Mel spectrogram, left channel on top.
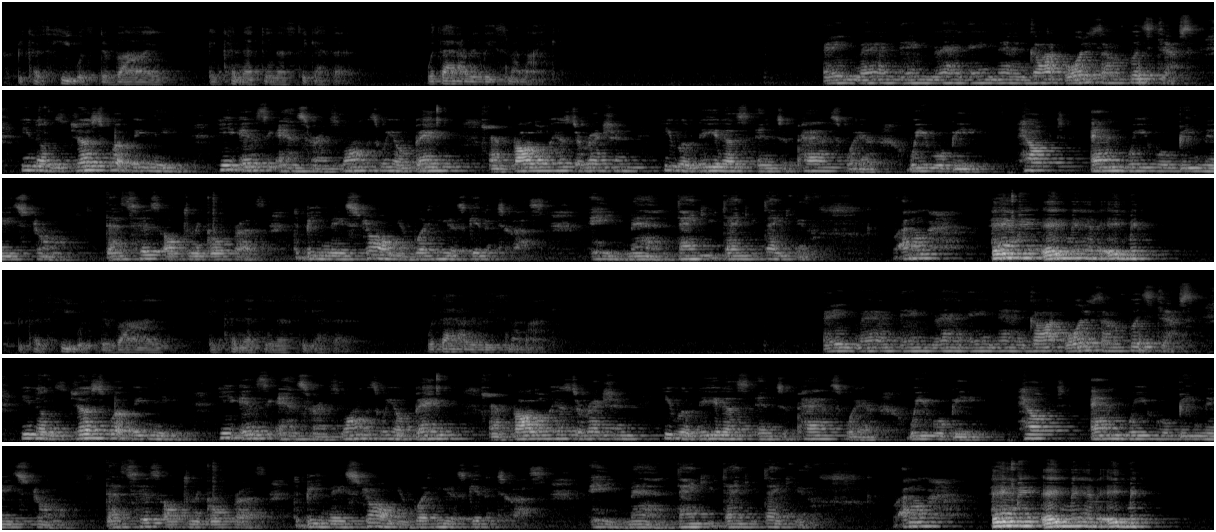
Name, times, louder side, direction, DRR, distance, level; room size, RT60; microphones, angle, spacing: voice 1, 0.0-1.6 2.1-3.5 4.3-5.4, left 2 dB, 35° left, 3 dB, 0.8 m, -42 dB
voice 2, 8.2-18.4 18.7-21.8 22.3-22.6 23.0-24.9 25.3-32.8 33.2-33.8 34.1-34.4, left 1 dB, 5° right, -4 dB, 2.3 m, -34 dB
voice 3, 34.1-35.6, right 3 dB, 30° right, 4 dB, 0.5 m, -24 dB
12.5 x 5.9 x 3.8 m, 0.84 s
head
